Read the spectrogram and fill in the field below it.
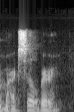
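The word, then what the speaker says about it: Marc Silber: M-A-R-C. S-I-L-B like boy E-R, Mark Silber.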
